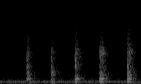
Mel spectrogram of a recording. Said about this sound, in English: Someone's at the door. Hold on, let me check that. Who could this be around like Christmas time? I don't know. It's weird.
